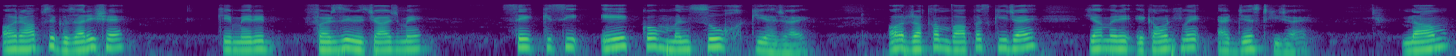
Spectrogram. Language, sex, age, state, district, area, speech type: Urdu, male, 18-30, Delhi, North East Delhi, urban, spontaneous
